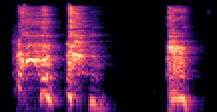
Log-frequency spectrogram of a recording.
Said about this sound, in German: Hast du wenigstens die Armbeuge gehustet?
